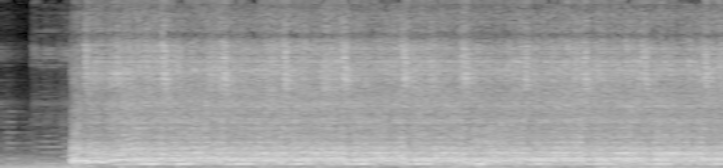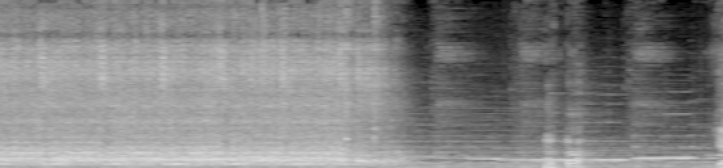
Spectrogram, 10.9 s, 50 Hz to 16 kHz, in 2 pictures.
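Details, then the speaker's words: Ford flathead V8, first turnover with the starter during rebuild, before running, compression gauge on cylinder 1 reading 150: steady cranking with about four even compression pulses a second, no drag or clatter; normal cranking. "Yay. Turns over. Now, let's see if we are getting compression in our cylinder."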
